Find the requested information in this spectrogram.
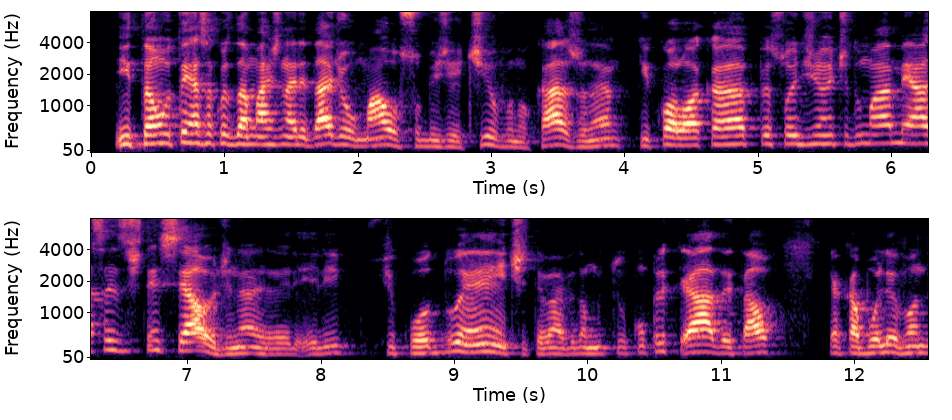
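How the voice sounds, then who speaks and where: This man's voice sits fairly high in pitch. He talks at a fairly quick pace with ordinary pitch variation. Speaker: literature teacher. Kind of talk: lecture. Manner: fast; halting.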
